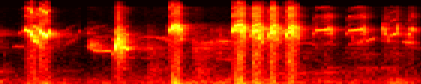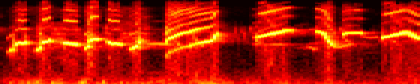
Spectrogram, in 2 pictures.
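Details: Oriental magpie-robin in gacor ngeplong song for pet-bird training: a few sharp chips and harsh bursts, then a quick series of wavering whistled notes, a steep rising sweep and clear slurred whistles.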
